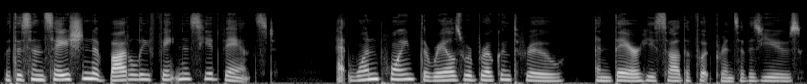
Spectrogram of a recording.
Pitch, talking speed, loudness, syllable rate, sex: 195 Hz, 185 wpm, -18 LUFS, 5.2 syllables/s, female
